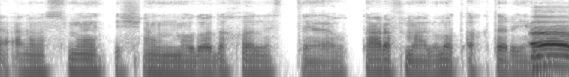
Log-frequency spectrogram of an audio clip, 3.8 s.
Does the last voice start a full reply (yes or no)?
yes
